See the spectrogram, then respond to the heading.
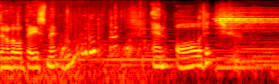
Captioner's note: sound of bong bubbling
